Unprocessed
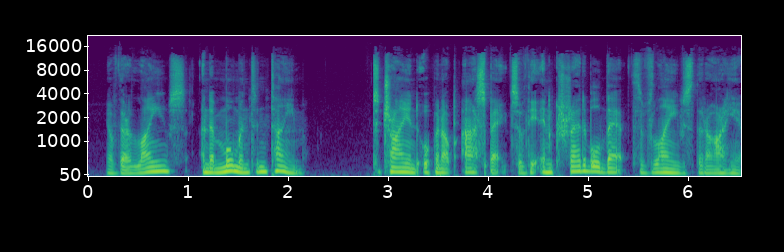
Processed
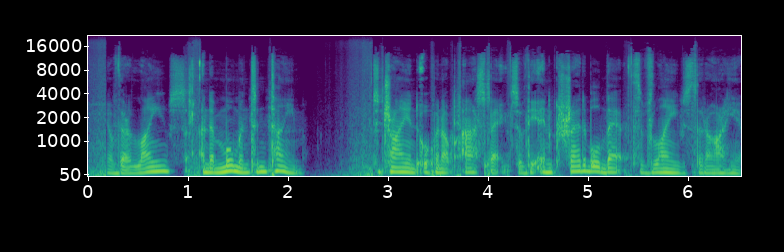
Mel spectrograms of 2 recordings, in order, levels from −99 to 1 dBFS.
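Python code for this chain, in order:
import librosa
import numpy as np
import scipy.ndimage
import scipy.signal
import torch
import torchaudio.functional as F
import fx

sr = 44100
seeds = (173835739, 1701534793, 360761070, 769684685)

y = fx.high_shelf(x, sr, hz=3100.0, db=-6.5)
y = fx.pre_swell(y, sr, db_per_s=64.0)
y = y * 10.0 ** (-2.0 / 20.0)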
